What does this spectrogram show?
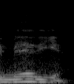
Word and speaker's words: media: though let me say media media media that that's that's a Dongo in Spanish there's two there's two vowels next to each other and you have to pronounce each one in Spanish it was media media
